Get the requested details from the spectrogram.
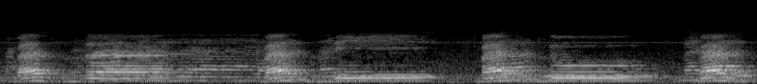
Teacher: huruf zal dengan menyentuhkan ujung lidah pada ujung gigi seri depan bagian atas.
